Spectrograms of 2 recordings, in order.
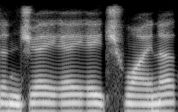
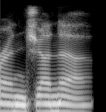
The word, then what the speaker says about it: angina: was described by Sushruta there is disagreement as to how to pronounce angina it could either be pronounced in JH wayna or Anjana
